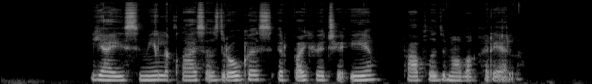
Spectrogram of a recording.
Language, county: Lithuanian, Kaunas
